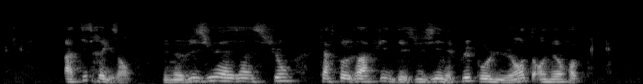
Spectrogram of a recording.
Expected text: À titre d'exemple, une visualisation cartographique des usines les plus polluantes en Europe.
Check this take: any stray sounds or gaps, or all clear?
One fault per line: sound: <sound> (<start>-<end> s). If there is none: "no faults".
no faults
